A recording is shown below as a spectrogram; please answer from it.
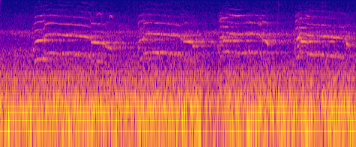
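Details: Bald eagles, heard but too far away to film, at Cowles Bog, Indiana Dunes, give four thin, high, slightly wavering whistled calls about one per second over a steady low rumble of wind or distant noise.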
